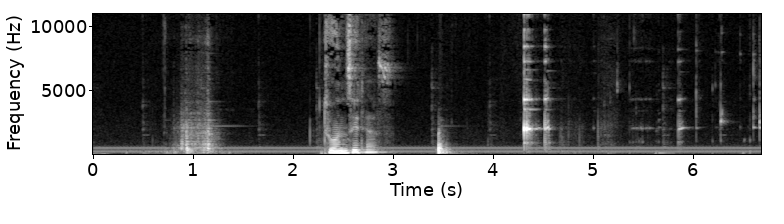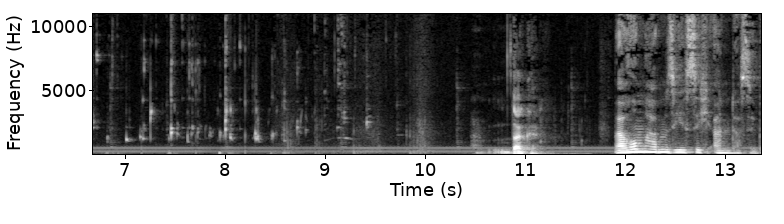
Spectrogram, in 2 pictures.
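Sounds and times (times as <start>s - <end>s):
faint steady room hum: 0.0s - 13.3s
speech: 2.3s - 3.0s, 10.9s - 11.2s, 11.9s - 13.3s
sharp glassy clinks: 4.3s - 4.7s, 5.4s - 6.8s
small trickling and dripping sounds: 5.1s - 9.9s
water poured into a glass: 5.3s - 9.6s.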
